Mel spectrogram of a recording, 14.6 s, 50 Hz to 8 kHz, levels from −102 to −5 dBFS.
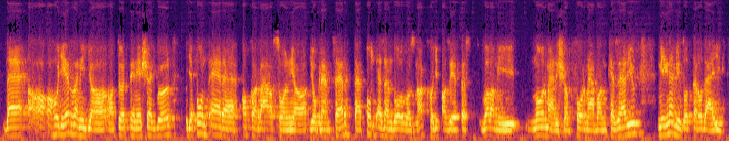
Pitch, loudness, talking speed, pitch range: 115 Hz, -14 LUFS, 125 wpm, 110-130 Hz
